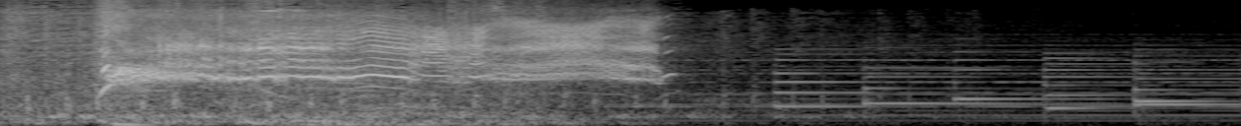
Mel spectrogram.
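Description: A piercing, anguished scream, as of a woman struck by a railway engine, rises sharply and wavers at a high pitch for about four seconds, then breaks off into slow, sustained tonal notes, like soft piano or chime tones.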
